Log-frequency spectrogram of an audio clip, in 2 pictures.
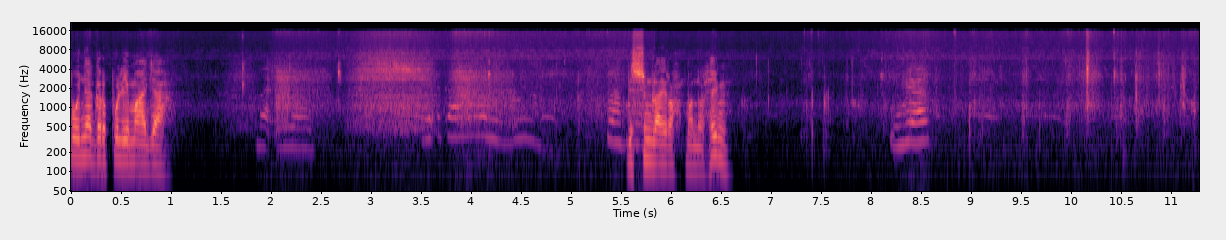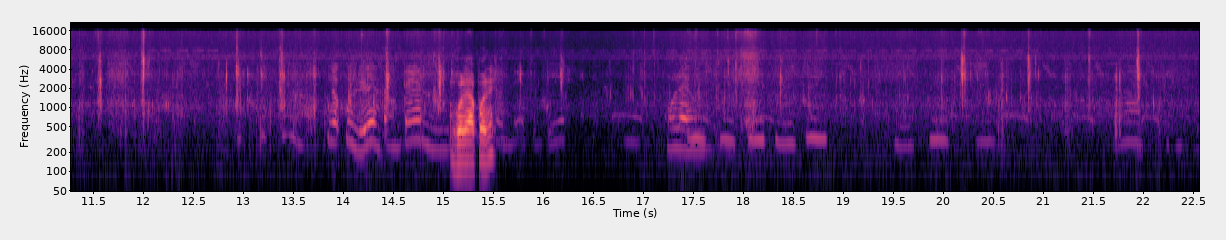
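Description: Young girls chat nearby.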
